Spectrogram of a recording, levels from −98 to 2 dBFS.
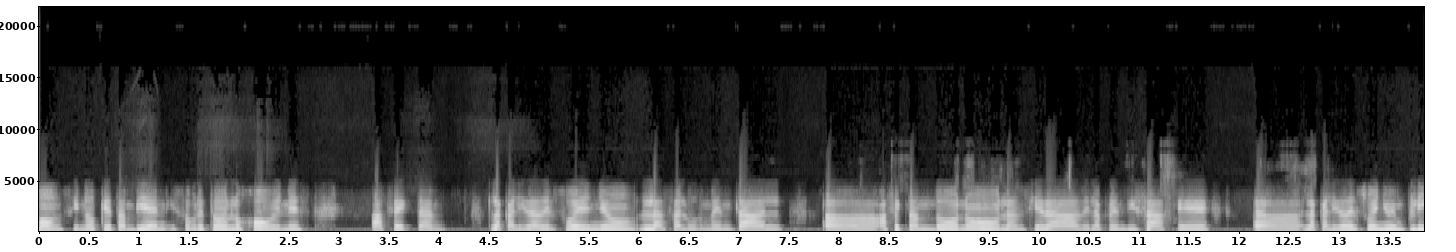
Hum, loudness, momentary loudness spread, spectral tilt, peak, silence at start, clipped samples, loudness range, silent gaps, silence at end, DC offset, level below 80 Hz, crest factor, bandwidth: none; -17 LUFS; 7 LU; -7 dB/octave; -2 dBFS; 0 s; under 0.1%; 2 LU; none; 0 s; under 0.1%; -46 dBFS; 16 dB; 7.6 kHz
